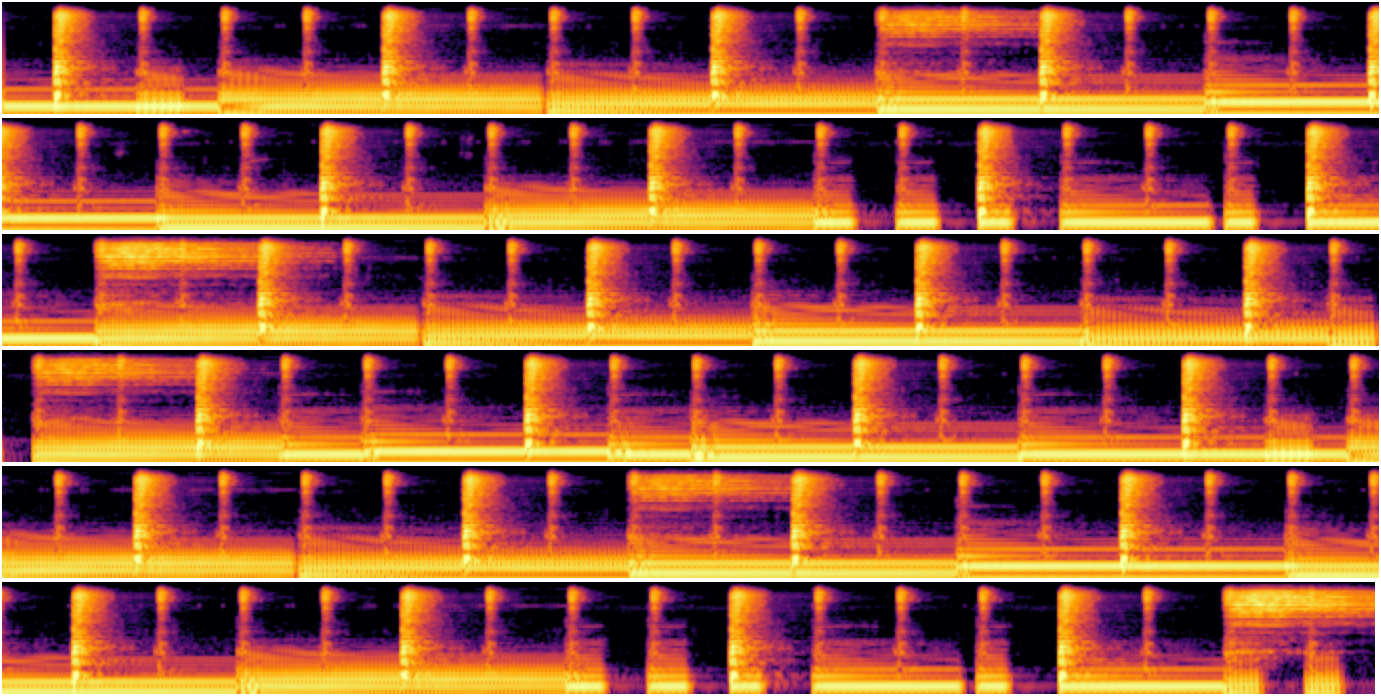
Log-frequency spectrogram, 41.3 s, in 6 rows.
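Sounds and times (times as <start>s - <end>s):
bass: 0.0s - 41.2s
drums: 0.0s - 41.2s.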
